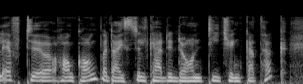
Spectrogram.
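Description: A woman with an Indian accent talks at a moderate pace in a fairly low pitch, with a dry, close sound and no echo. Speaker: Kathak dancer and dance academy founder. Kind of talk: casual interview. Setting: studio.

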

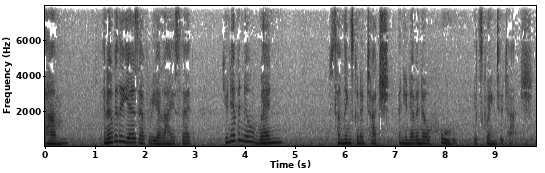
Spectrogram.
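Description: Over noticeable background noise, a woman with a medium pitch and lively intonation speaks at a fairly slow pace with long, frequent pauses. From Australia. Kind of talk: interview.

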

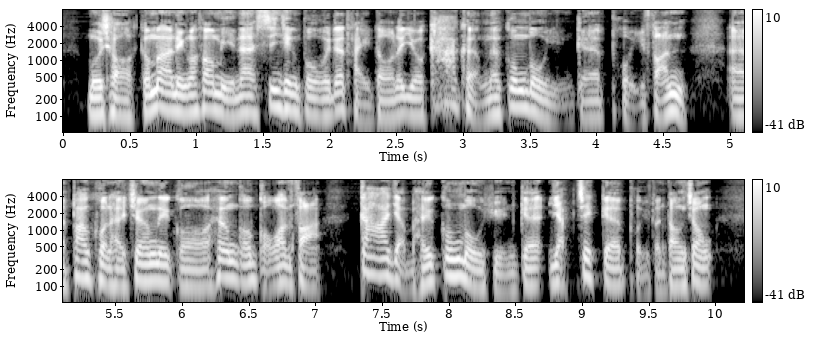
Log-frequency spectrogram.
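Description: A man with an unremarkable speaking voice, fairly low pitch, lively intonation, a fairly quick pace and hardly any pauses, in a dry, close sound with no echo over a quiet background. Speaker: radio co-host. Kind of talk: radio interview. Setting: studio.

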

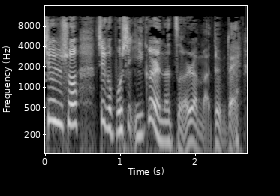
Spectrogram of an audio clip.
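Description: This woman talks at a very fast pace. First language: Cantonese (speaking Chinese). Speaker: radio host. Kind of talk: casual chat.

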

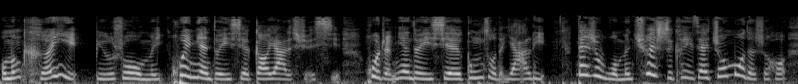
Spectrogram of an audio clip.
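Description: Noticeable background noise surrounds a woman's high-pitched voice. Her intonation is lively and her pace fairly quick. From Zhuhai, Guangdong. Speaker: university student debater. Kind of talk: radio interview.

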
